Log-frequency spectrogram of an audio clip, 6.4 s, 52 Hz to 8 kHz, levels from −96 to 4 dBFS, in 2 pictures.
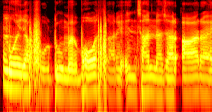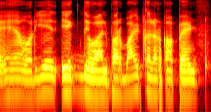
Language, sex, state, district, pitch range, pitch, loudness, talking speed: Hindi, male, Madhya Pradesh, Bhopal, 115-130 Hz, 120 Hz, -15 LUFS, 200 wpm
